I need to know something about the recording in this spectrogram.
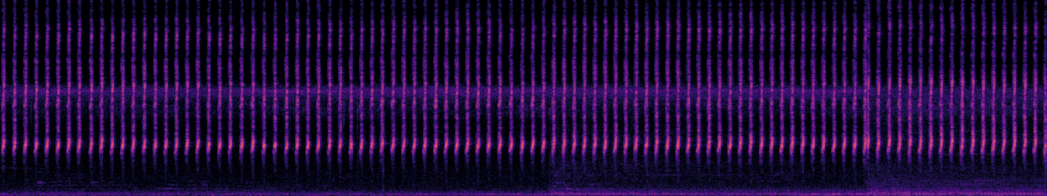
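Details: Steady, insistent ticking from a kecek grasshopper, offered as training sound for competition lovebirds to build song duration and fill, runs continuously at about four pulses per second over a soft low rumble.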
